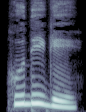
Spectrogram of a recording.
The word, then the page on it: ಹುದಿಗೆ: hudige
